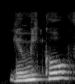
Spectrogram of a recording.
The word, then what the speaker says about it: Yumiko: But you can remember my name by Yumiko, which is like you, me, or Yumiko.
